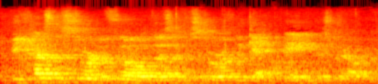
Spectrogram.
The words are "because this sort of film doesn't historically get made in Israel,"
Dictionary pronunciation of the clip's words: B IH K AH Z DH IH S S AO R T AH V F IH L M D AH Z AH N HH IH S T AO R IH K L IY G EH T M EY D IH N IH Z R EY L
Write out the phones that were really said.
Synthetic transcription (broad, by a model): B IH K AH Z DH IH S S AO R T AH V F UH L D AH Z AH N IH S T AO R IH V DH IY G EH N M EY IH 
